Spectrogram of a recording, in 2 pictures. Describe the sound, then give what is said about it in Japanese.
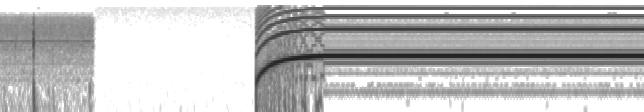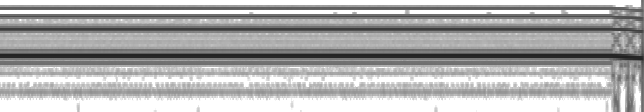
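After a brief burst of faint noise and a pause, a loud outdoor siren winds up and holds one long, steady, unwavering wail for about fifteen seconds, beginning to dip at the end, sounded for the New Year fire brigade ceremony in Kiho Town, Japan. “ただいまより紀宝町消防出初め式の開催に伴う消臭サイレンを追命いたします。”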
